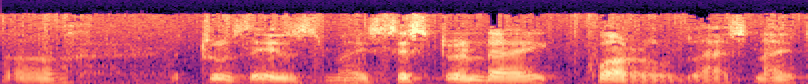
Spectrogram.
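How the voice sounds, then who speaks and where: Creepy polite unstable recluse, 1940s radio horror, theatrical, bit of noise on the old recording. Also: male voice, low-pitched, animated, unhurried, a little mellow. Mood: subdued. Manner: formal, courteous, theatrical. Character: unstable, secretive gentleman recluse with a violent temper.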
